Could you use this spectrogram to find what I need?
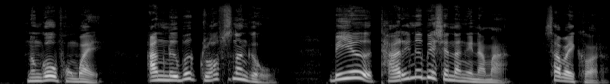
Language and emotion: Bodo, happy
